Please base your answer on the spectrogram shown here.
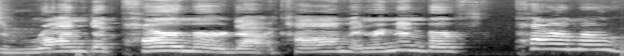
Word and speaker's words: Parmer: And remember, Parmer rhymes with farmer, but starts with a P like Paul.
